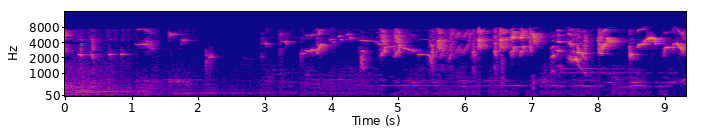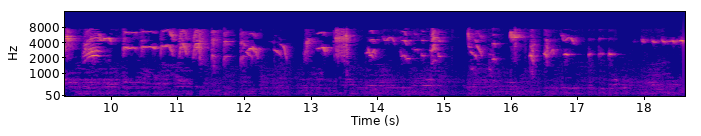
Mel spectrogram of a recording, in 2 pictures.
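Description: A songbird sings a varied, warbling song of whistles and trills close by.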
